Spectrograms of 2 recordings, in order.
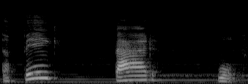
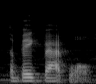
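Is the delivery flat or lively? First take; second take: lively; flat. First: The phrase is said with lively, varied pitch. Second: The phrase is said with flat, even pitch. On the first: "I'm intoning my flux and then I'm going up and then I'm going down" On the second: "instead of"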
